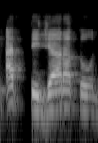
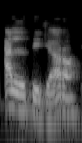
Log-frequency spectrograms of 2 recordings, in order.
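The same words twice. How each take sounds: First: "at-tijaratu" with the l silent and a doubled t; assimilated lam. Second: "al-tijarah" with a clearly sounded l before the t; forbidden sounded lam. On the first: Teacher shows students the correct reading, "at-tijaratu" with doubled t. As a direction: go straight from the a into a held t in "at-tijaratu". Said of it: "huruf lamnya tidak dibaca". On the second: Teacher warns students off a wrong reading, "al-tijarah" with l sounded. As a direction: keep the l in "al-tijarah", no doubled t. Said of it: "tidak boleh al-tijarah". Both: Shown as a demonstration.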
